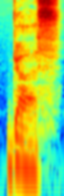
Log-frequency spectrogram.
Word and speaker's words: газ: Gas. Their final Z is devoiced to an S.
